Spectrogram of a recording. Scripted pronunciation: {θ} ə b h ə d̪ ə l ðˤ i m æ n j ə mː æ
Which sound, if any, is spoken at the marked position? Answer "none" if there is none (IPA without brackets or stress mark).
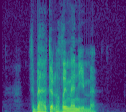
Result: θ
